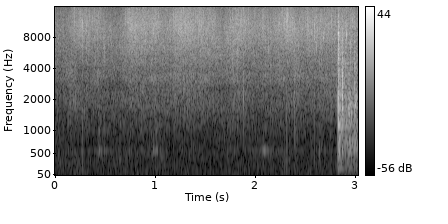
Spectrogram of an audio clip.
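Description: Steady close sizzling of food frying in a pan while making a wild turkey pot pie, a continuous crackling hiss with a brief louder clatter at the end.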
